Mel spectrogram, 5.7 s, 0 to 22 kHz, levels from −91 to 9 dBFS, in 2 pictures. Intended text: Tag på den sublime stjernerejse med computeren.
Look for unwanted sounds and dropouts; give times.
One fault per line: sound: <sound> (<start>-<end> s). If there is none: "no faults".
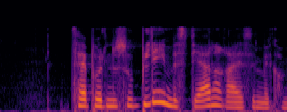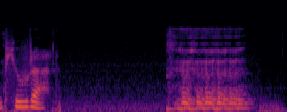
sound: laugh (4.5-5.5 s)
